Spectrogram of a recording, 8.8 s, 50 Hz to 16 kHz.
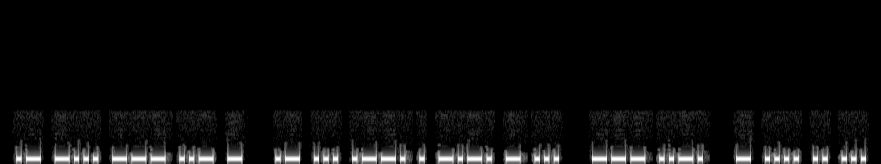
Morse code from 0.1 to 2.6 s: ABOUT

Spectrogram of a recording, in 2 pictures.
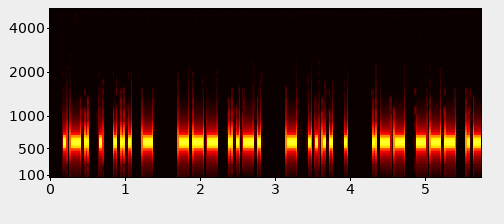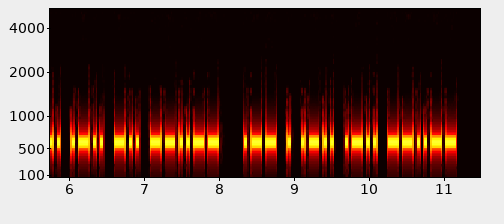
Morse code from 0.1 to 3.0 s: REST OF

